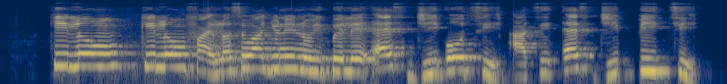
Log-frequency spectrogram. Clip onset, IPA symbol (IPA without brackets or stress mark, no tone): k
